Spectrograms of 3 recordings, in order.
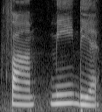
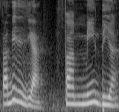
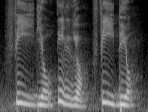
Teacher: When you see GL, that makes it into a palatalized L.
